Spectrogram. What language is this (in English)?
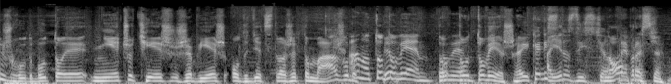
Slovak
